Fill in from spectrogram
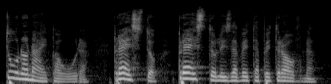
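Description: A woman's voice: fairly low pitch, big pitch swings, moderate pace, a little mellow. A woman reading aloud and voicing a desperate young husband, urgent and panicked in a raised voice. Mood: anguished. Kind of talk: audiobook character reading.

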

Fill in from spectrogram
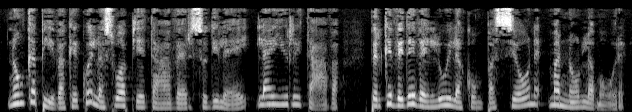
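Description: A woman narrating a classic novel, her voice low and dark with a husky grain. She reads in a measured, literary way. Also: big pitch swings. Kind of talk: scripted narration.

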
